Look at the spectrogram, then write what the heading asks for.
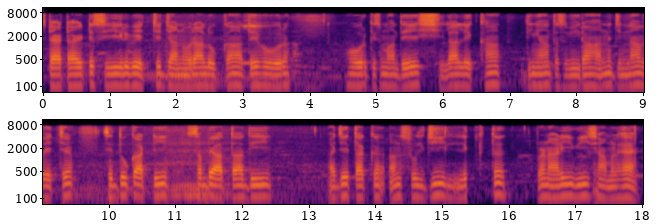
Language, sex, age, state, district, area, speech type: Punjabi, male, 18-30, Punjab, Amritsar, rural, read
